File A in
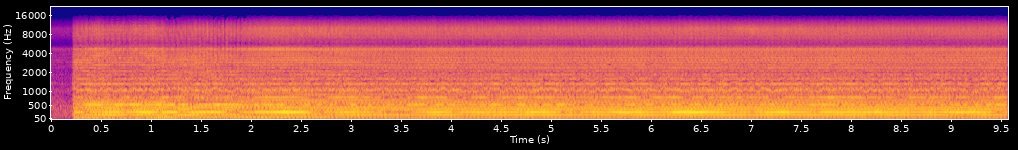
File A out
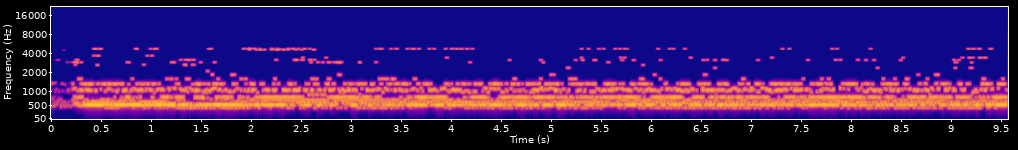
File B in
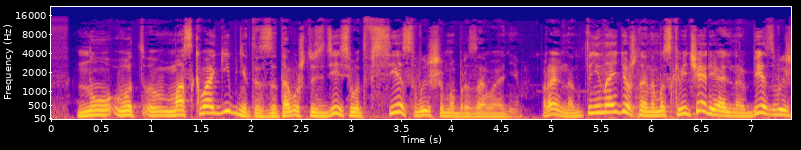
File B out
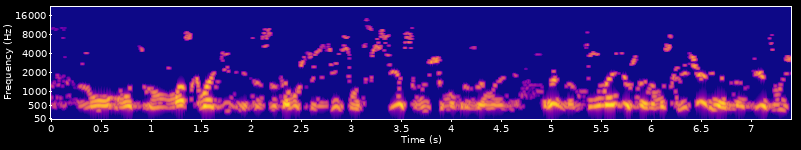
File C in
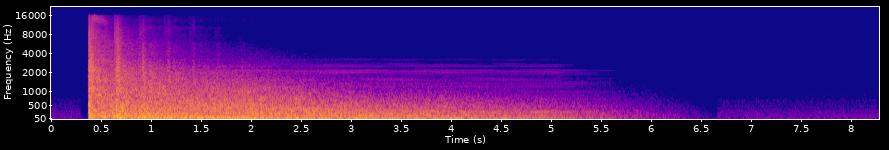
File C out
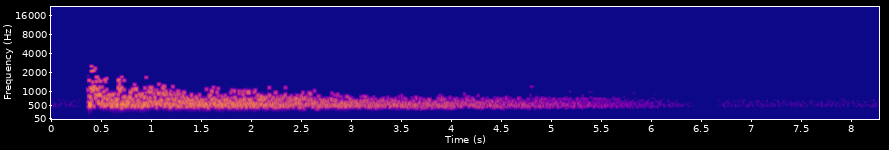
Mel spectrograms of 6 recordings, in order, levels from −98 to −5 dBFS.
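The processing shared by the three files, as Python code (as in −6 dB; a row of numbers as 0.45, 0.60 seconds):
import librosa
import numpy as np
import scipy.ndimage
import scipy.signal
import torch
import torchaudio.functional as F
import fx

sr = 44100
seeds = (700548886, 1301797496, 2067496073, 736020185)

y = scipy.signal.sosfilt(scipy.signal.ellip(4, 1.0, 50, 490.0, 'highpass', fs=sr, output='sos'), x)
y = fx.spec_topn(y, sr, count=8)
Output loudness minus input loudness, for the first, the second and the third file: −9.5, −7.0, −11.5 LU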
